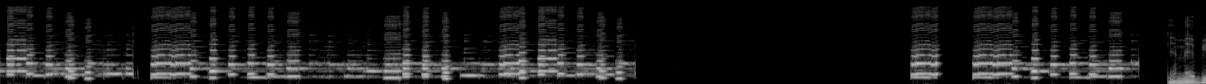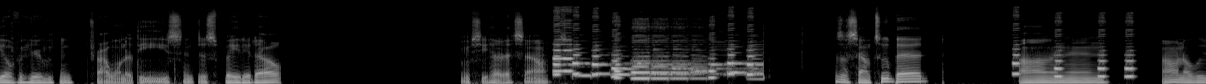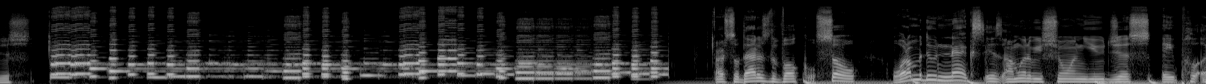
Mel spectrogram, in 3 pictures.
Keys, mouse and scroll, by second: 1.3 space, 1.5 space, 2.2 alt+click, 2.7 right click, 4.1 ctrl+click, 4.4 shift+scroll up 1, 4.6 right click, 6.3 right click, 6.3 space, 6.6 ctrl+click, 7.2-8.2 shift+scroll up 1, 8.2 right click, 9.1 space, 9.3 space, 9.7 space, 10.2 alt+click, 11.2 ctrl+click, 11.3 space, 12.2 ctrl+click, 13.2 shift+right click, 15.0 double click, 16.4-16.7 alt+scroll down 1, 16.7 right click, 17.5 space, 19.6 space, 19.8 right click, 20.6 alt+click, 21.2 right click, 22.5 double click, 24.6 space, 30.8 space.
